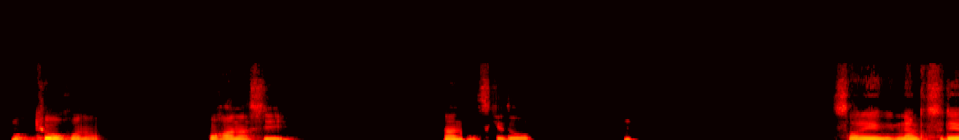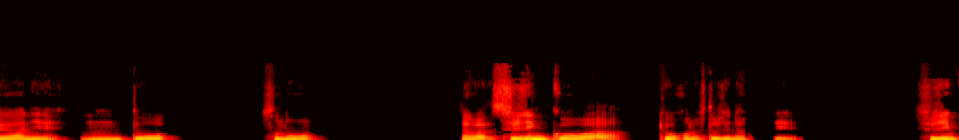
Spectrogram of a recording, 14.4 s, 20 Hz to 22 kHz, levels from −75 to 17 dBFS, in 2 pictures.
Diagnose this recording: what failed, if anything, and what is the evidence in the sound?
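Nothing failed, and the sound gives no evidence of a fault at any stage of this speech recording.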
